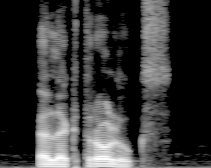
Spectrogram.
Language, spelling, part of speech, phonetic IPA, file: Polish, elektroluks, noun, [ˌɛlɛkˈtrɔluks], Pl-elektroluks.ogg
